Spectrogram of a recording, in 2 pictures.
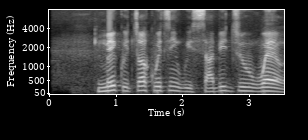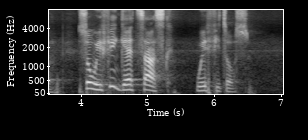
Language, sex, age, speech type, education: Nigerian Pidgin, female, 30-45, spontaneous, tertiary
